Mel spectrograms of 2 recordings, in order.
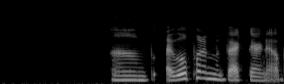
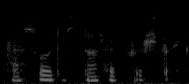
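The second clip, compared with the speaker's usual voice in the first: unvoiced whisper to self; 15 dB quieter than usual. Real, not acted. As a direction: whisper it under your breath. Reading card quietly to self.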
